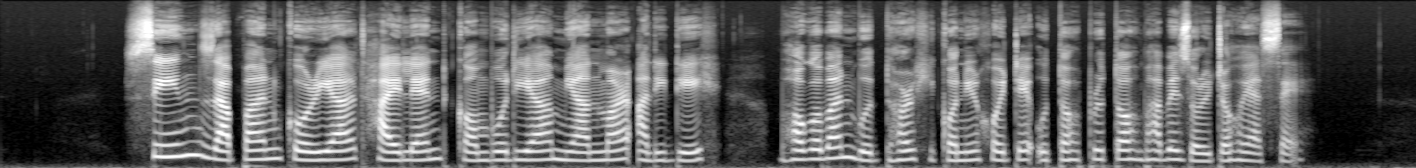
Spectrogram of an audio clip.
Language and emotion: Assamese, neutral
